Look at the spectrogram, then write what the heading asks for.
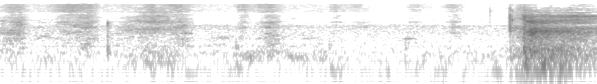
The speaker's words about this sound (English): I've just opening the paper. I've got a glimpse of it, and it truly is what I've always wanted.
